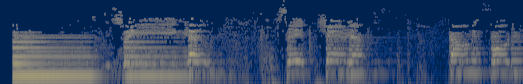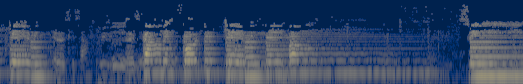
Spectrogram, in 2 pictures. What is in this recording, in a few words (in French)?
hommes; Swing Low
